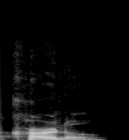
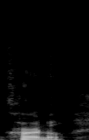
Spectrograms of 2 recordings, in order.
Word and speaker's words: colonel: you look at uh Colonel, you know, as in, you know, like military wise, like Colonel, the way you say it is not the way that it is spelled.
